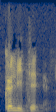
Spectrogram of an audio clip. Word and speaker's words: Qualité: How do you say quality in French? Qualité? – Qualité.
